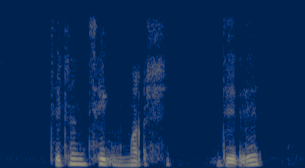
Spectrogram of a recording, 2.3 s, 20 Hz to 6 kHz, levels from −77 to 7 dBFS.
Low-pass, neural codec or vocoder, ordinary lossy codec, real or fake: 5.4 kHz; vocoder, 44.1 kHz, 128 mel bands, Pupu-Vocoder; none; fake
